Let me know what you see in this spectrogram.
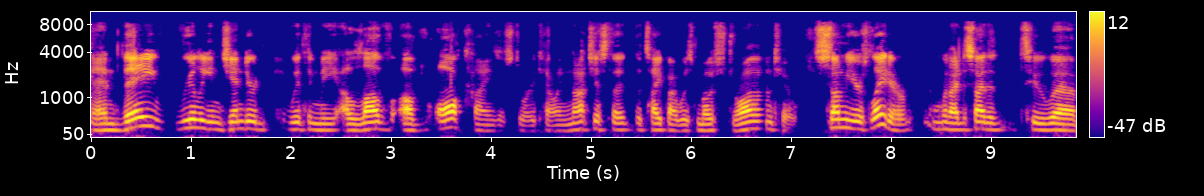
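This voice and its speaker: A man's unremarkable speaking voice, medium in pitch, with ordinary pitch variation. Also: moderate pace. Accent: American. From Philadelphia, Kensington. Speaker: author. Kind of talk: interview.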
